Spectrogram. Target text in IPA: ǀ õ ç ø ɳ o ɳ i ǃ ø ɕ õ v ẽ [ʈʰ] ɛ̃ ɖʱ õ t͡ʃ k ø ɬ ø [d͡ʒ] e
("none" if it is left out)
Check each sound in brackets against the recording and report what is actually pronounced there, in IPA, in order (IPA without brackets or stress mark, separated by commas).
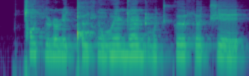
ɖ, t͡ʃ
